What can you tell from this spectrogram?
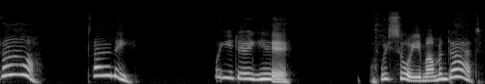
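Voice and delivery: high, delighted recognition; surprised greeting. Retold or imitated. Strangers mistaking him for Tony.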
